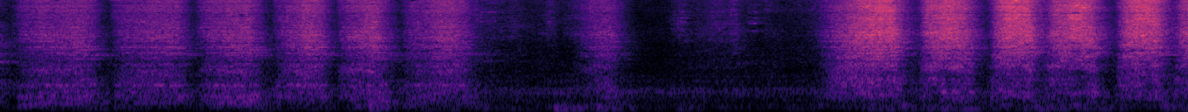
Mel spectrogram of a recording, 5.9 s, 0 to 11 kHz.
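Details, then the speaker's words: Cox 1600 engine, second lapping pass with fine paste, barrel onto aluminium head (no gasket): even back-and-forth rubbing about three strokes a second, no grabbing or catching; only rubbing now, mating surfaces lapped flat. "J'entends que ça ne reprend plus, ça fait plus que frotter. Donc là pour moi, on est à plat."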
